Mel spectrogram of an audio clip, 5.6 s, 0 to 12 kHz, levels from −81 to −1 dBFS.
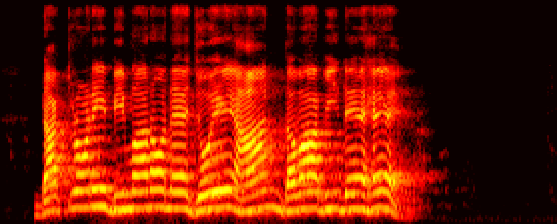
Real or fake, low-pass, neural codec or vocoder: fake; 10.8 kHz; autoencoder, 48 kHz, 128 numbers a frame, DAC-VAE, trained on Japanese speech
